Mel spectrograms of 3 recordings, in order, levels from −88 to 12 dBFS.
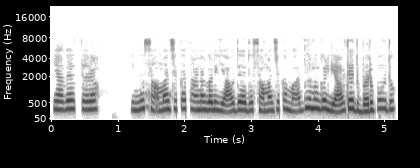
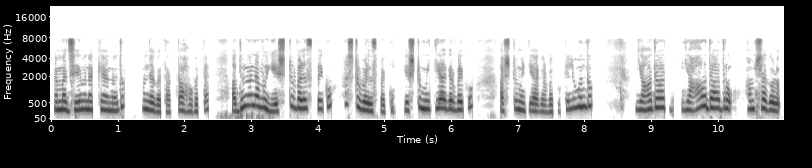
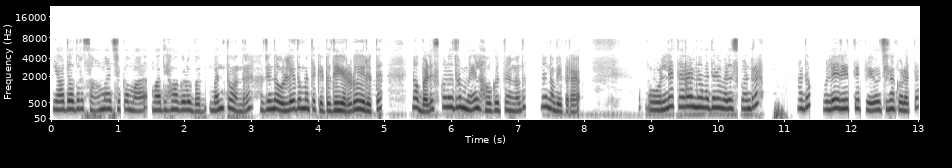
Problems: none marked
